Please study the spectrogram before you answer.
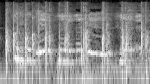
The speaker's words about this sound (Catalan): la Greta escolti això i sàpiga que hi ha quatre sapastres que estan ara mateix fent un programa de ràdio i en recordant-se de la Greta, i que aquest aplaudiment que li fem és per la Greta.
